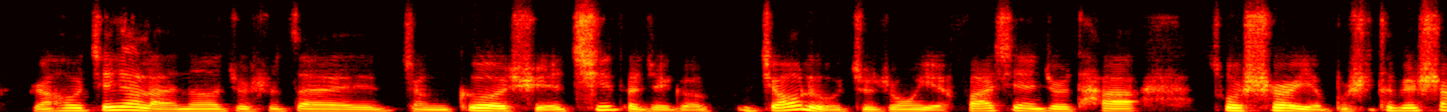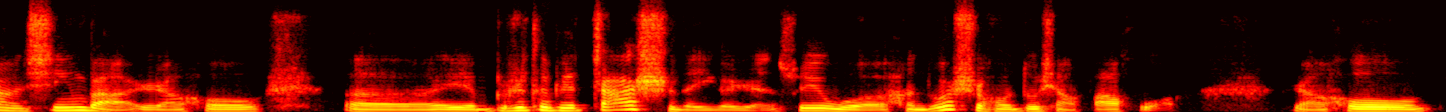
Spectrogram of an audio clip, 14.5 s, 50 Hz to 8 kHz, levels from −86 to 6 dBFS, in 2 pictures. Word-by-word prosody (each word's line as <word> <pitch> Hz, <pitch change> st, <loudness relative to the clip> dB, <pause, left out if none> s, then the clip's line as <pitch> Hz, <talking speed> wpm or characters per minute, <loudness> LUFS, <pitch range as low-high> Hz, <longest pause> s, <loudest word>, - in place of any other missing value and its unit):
然 150 Hz, -, -2 dB
后 185 Hz, 0 st, +1 dB
接 200 Hz, +4 st, +4 dB
下 225 Hz, -2 st, +4 dB
来 145 Hz, -6 st, 0 dB
呢， 150 Hz, 0 st, -1 dB
就 150 Hz, 0 st, -5 dB
是 145 Hz, +1 st, -8 dB
在 140 Hz, -3 st, -2 dB
整 125 Hz, -1 st, -4 dB
个 175 Hz, +3 st, +5 dB
学 130 Hz, -3 st, -1 dB
期 235 Hz, +11 st, 0 dB
的 235 Hz, -, -2 dB
这 125 Hz, -1 st, -4 dB
个 120 Hz, 0 st, -6 dB, 0.2 s
交 225 Hz, +7 st, +3 dB
流 125 Hz, -, +3 dB
之 135 Hz, -2 st, -4 dB
中， 135 Hz, 0 st, -2 dB
也 125 Hz, -, -1 dB
发 170 Hz, +1 st, 0 dB
现 180 Hz, -3 st, -1 dB
就 155 Hz, -, -1 dB
是 150 Hz, -, 0 dB
他 165 Hz, +1 st, 0 dB, 0.4 s
做 190 Hz, -2 st, +4 dB
事 -, -, +2 dB
儿 180 Hz, -4 st, +6 dB
也 135 Hz, -, +2 dB
不 145 Hz, -, -7 dB
是 235 Hz, -, -6 dB
特 205 Hz, -, -2 dB
别 185 Hz, 0 st, +2 dB
上 190 Hz, -3 st, -1 dB
心 200 Hz, +6 st, +2 dB
吧。 150 Hz, -12 st, +1 dB
然 130 Hz, -1 st, -5 dB
后， 140 Hz, 0 st, -2 dB, 0.4 s
呃， 130 Hz, -1 st, -1 dB
也 135 Hz, -1 st, +2 dB
不 130 Hz, +2 st, -4 dB
是 200 Hz, -, +5 dB
特 210 Hz, +1 st, +3 dB
别 185 Hz, -1 st, +3 dB
扎 245 Hz, +7 st, +1 dB
实 155 Hz, -, +1 dB
的 120 Hz, -, -5 dB
一 110 Hz, -, -8 dB
个 115 Hz, -, -6 dB
人， 110 Hz, -2 st, -9 dB
所 180 Hz, -, -1 dB
以 175 Hz, -, +4 dB
我 125 Hz, -7 st, +1 dB
很 255 Hz, -, -3 dB
多 255 Hz, 0 st, +3 dB
时 180 Hz, -, 0 dB
候 145 Hz, -2 st, -2 dB
都 150 Hz, +2 st, 0 dB
想 -, -, -9 dB
发 135 Hz, +1 st, -2 dB
火。 -, -, -12 dB, 0.5 s
然 120 Hz, +1 st, -6 dB
后， 145 Hz, -2 st, +4 dB
150 Hz, 265 characters per minute, -23 LUFS, 130-180 Hz, 0.5 s, 儿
